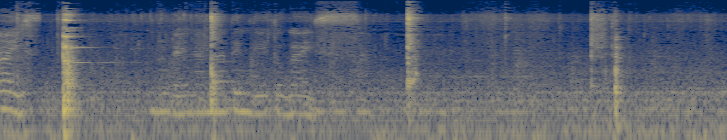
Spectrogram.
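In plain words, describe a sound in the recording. A metal utensil clinks against a pot.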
